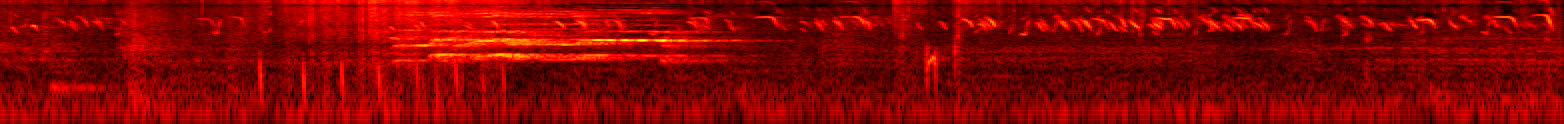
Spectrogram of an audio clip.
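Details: On a farm, a hen with her chicks: high chick peeps run throughout while a loud, harmonic rooster crow rises and falls in the middle, with a few clicks before it.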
